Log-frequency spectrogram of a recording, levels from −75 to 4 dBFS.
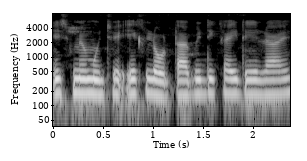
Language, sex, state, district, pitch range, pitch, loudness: Hindi, female, Uttar Pradesh, Hamirpur, 170-180 Hz, 175 Hz, -14 LUFS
